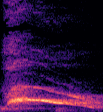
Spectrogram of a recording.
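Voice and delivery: very high offended shout; shocked gasp. Acted. Jules reacts to the insult with a very high shout. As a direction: yelp in outrage.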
